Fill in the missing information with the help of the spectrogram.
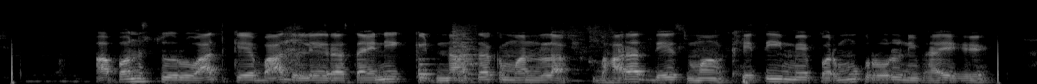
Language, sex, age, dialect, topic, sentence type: Chhattisgarhi, male, 46-50, Northern/Bhandar, agriculture, statement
